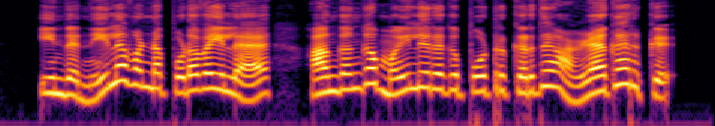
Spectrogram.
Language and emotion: Tamil, happy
